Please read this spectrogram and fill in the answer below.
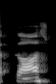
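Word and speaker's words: karst: कास्ट topography. ये जात वाला कास्ट नहीं है। आर साइलेंट है।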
